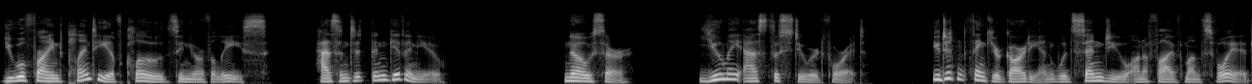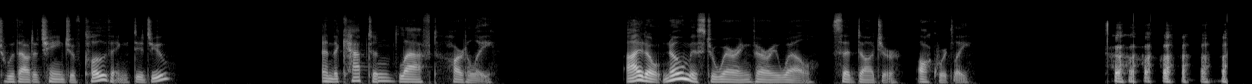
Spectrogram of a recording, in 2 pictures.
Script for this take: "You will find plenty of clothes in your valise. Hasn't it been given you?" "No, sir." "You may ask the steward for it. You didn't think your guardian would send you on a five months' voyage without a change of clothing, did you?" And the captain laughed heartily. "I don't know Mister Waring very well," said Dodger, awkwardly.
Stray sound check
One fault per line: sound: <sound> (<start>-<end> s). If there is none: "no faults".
sound: laugh (23.6-24.8 s)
